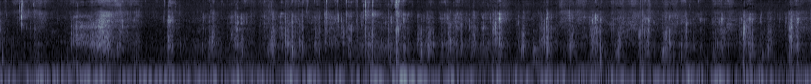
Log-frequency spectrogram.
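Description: Close-miked chewing of chicken meat and skin, mixed with the wet tearing and crackle of a whole spice-coated chicken being pulled apart by gloved hands: a steady run of sharp, uneven clicks.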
